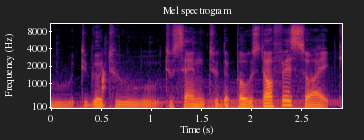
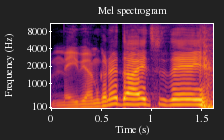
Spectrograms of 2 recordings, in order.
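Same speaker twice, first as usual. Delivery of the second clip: loud, high, hammed-up realization; mock daredevil thrill; 8 semitones higher, 8 dB louder than usual. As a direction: call it out with giddy alarm. Mock thought before a risky jump.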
